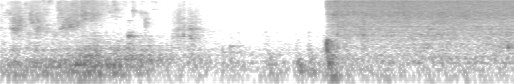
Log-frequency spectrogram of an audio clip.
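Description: Kitchen tap water gushing into a sink for a quick rinse before poaching eggs, starting after a few seconds of quieter clatter and then running loud and steady to the end.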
